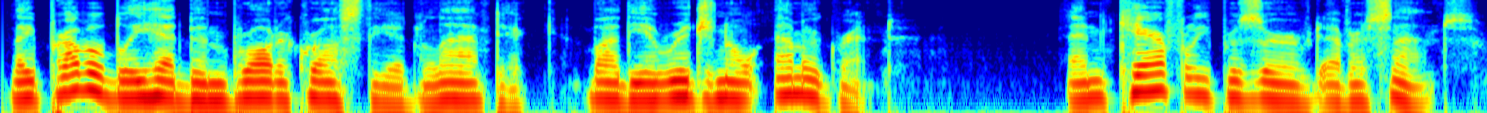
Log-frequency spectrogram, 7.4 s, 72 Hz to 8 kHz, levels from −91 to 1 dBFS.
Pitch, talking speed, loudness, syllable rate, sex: 130 Hz, 135 wpm, -15 LUFS, 5.6 syllables/s, male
